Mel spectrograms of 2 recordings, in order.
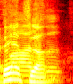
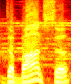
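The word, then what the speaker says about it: Dibantsa: I've been saying Dancer all this time and it's pronounced Debonsa.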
